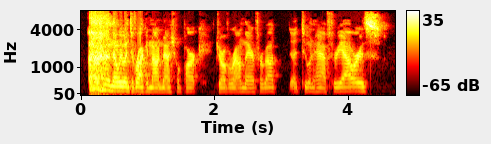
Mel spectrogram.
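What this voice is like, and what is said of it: Worn-out, nearly lost voice. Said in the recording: “My voice is gone.”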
